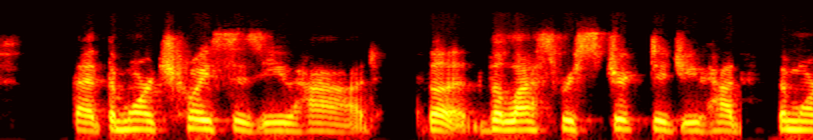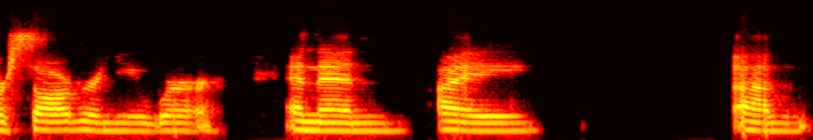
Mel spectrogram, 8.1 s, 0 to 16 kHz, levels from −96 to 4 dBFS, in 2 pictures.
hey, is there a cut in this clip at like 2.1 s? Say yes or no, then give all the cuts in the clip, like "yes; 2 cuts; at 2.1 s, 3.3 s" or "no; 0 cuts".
yes; 2 cuts; at 2.1 s, 3.7 s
